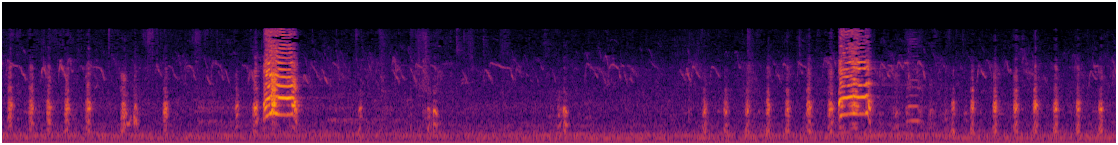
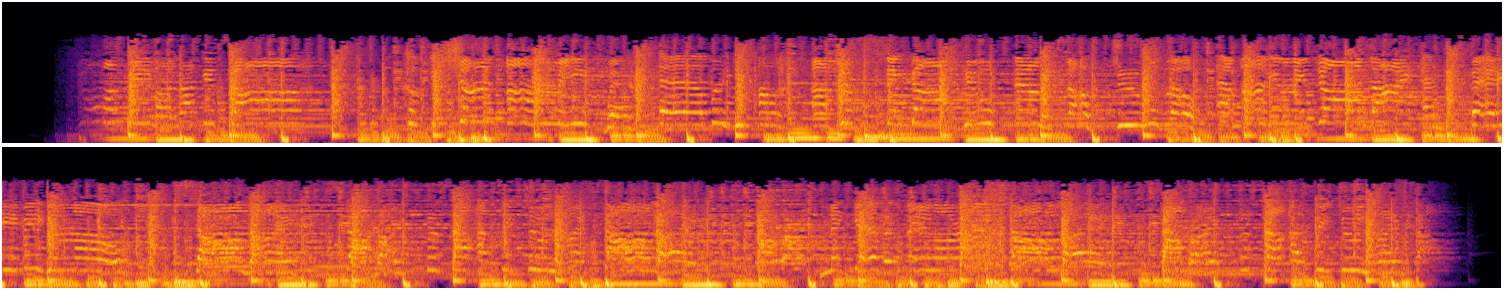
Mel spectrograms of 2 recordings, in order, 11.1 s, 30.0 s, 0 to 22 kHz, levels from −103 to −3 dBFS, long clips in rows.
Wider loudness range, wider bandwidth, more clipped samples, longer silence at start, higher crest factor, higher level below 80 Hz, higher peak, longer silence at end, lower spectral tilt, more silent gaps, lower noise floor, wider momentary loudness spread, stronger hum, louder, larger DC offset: first, 21 LU vs 2 LU; first, 11.5 kHz vs 9.4 kHz; neither; second, 0.05 s vs 0.9 s; first, 26 dB vs 16 dB; second, -70 dBFS vs -24 dBFS; second, -12 dBFS vs -2 dBFS; second, 0.15 s vs 0.65 s; second, -0.5 dB/octave vs -4.5 dB/octave; neither; second, -58 dBFS vs -67 dBFS; first, 26 LU vs 5 LU; neither; second, -29 LUFS vs -18 LUFS; neither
